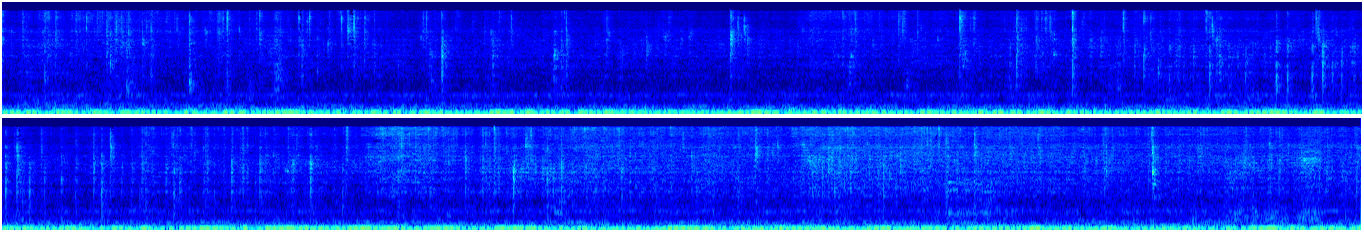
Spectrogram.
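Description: Pork belly sizzling on a thick natural stone slab over a wood fire, with a continuous loud, dense crackle and spitting of fat close by, steady throughout with no talking.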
